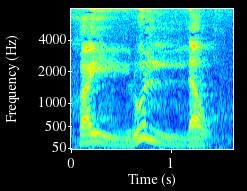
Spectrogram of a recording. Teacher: Memasukkan huruf pertama ke dalam huruf kedua. Bila masuk tu jadi tasdid lam tu, macam seolah ada dua lam. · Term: idgham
